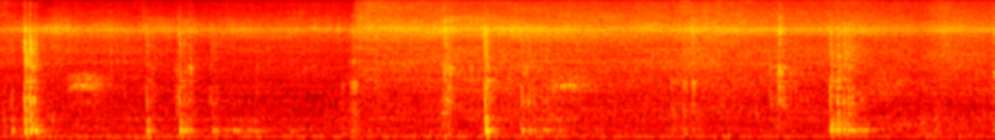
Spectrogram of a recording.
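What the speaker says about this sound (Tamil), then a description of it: "இப்போ நீங்கள் காயை போட்டு லைட்டாக வதக்கிக்கலாம்." Vegetables stirred and sautéing in oil with tomato and onion, a continuous hiss and sizzle punctuated by sharp scraping and clanking of a spatula against the pan, close and fairly loud.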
